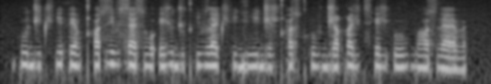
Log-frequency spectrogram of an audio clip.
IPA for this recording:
p u d͡ʒ i t͡ʃʰ i θ e v qʰ o s z i v s æ s v o ʔ e ʒ u d͡ʒ u kʰ i v l æ t͡ʃʰ i ɡʱ i d͡ʒ e ʒ qʰ u s kʰ u v d͡ʒ i q i ʒ t͡sʰ e ʒ ʔ u v bʱ ɒ s ð æ v

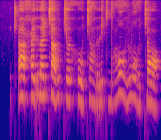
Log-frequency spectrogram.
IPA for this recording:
t͡ʃʼ a˧˩ ħ e˧˩˧ r a˨˥ c a˧˩˧ v c ə˩˧ h o˧˩˧ c a̤˧˩ r ɪ˧˩ c dˤ a̤˨˥ ʁʷ e̤˧˩˧ v ʁʷ a̤˩˧ c ɾ ɒ˧˩

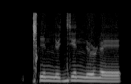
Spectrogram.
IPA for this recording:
ǀʰ i˧ n y˨ dʲ e˧ n ʉ˨ ɳ e˨

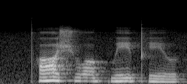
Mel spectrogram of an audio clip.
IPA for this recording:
pʰ ɒ ʃ β ɔ kʷ e pʰ e ʊ̯

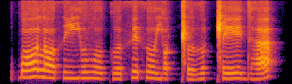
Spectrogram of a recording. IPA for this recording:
ɓ ɔː l ɔː θ iː j ʊ β oː k ʊː θ ɪ θ oː j ɔ ǁ ʊ ð o ǁ eː dʱ a

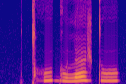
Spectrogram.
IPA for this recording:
ǀʰ ʊ ɡ ʊ l æ ʒ t ʊ

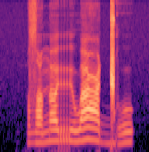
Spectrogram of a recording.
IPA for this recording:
zˤ i n̪ ɐː rʲ u w a ʕ e ɡ͡ǁ u

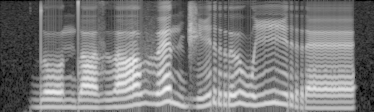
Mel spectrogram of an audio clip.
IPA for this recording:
d oː˩ n d ʌː˩ z ð ʌː˩˥ v ɛ˧˥˧ n d͡ʒ i˩˥ r ɯ˧˥˧ w iː˧˥˧ r ɛː˩

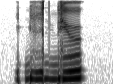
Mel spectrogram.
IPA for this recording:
ɠ i̤ d bʲ ʉ

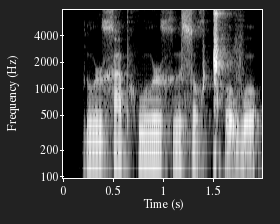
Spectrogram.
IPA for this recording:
ɾ u˨ ɹ x a˨ pʰ w u˦ ɹ x ɯ˨˦ s o˨ x ǁʰ o̰˦ v o̰˦

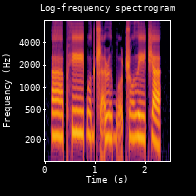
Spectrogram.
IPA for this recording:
a̤ pʰ eː ɓ ɔ̤ d ʈ͡ʂ a̰ ɹ ə̤ b ɔ̰ ʈ͡ʂ ɔ̤ ð e t͡ʃ a

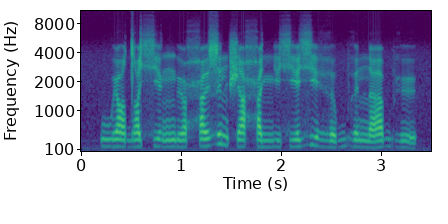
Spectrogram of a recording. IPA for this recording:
w ø dˤ ø sʲ a ŋ ø ħ ə z ə n ʃ a ħ ə nʲ ø sʲ ɛ zʲ ɛ ɦ ə bʱ ə n a bʱ ʏ

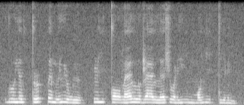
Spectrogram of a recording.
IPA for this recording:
d̪ ɤː j ɛ w tː ə˞ pː ɛ m ʏ lʲ ə˞ w ʏ | ɭ iː tː ɔː v æ lː ɤ d ɭ æː lː ɛ ʃ ɤː ɳ i j iː mː ɔ ʎ i tː iː ɳ i

